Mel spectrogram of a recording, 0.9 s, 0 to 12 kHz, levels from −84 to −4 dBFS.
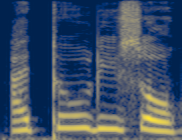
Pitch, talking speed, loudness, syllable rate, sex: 260 Hz, 265 wpm, -17 LUFS, 5.1 syllables/s, male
